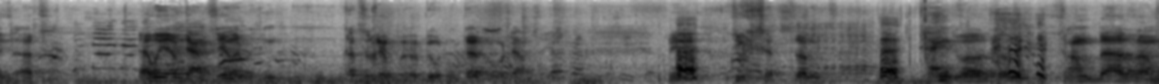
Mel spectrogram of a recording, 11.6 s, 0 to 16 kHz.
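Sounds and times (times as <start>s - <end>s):
speech: 0.0s - 0.7s, 1.4s - 6.0s, 6.7s - 11.5s
quieter murmuring noise: 0.0s - 11.5s
sheep bleating: 8.0s - 9.0s
laughter: 8.8s - 10.7s.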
